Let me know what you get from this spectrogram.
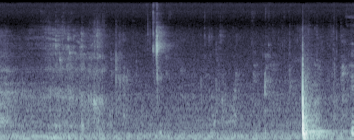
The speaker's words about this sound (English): So let's go ahead and take our first sip. All right. I'm ready.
